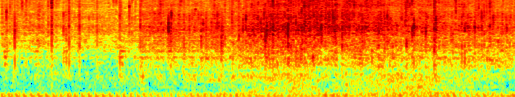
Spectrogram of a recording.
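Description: Finely chopped onion hits hot oil in a pan while veg manchurian is being cooked, giving a close, loud, steady sizzle and crackle throughout, with no talking.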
